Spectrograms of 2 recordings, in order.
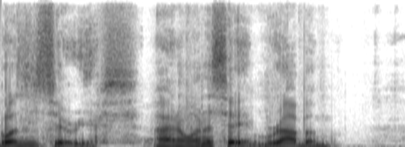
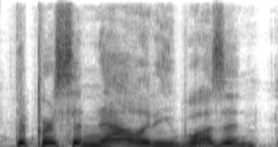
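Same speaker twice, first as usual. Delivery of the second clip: usual speaking voice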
